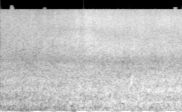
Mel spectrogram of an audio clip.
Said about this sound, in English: Very noisy sea, not even that rough. I mean, it's just not even, no big break or anything.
